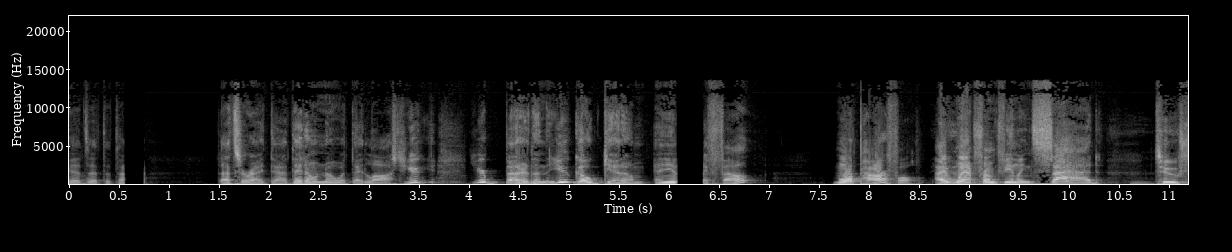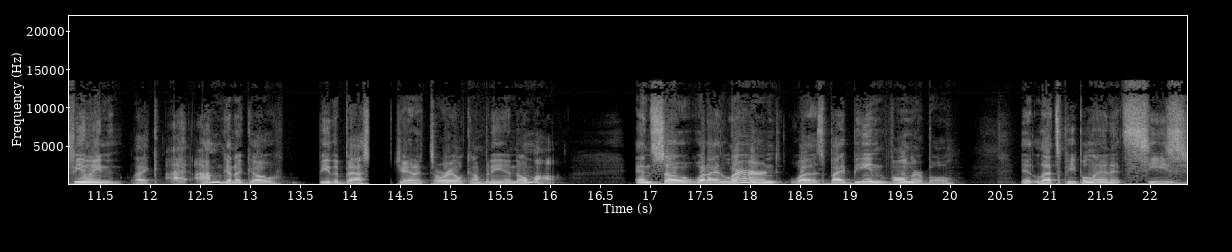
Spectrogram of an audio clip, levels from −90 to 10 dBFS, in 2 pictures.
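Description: The speech drops out three times, each a quick 20 ms fade to silence and then a clean return: from 0.53 to 0.77 s just after "at the", from 6.05 to 6.36 s, and from 14.17 to 14.42 s between "to go be the" and "janitorial company in". These are digital broadcast dropouts. The receiver lost the signal or rejected corrupted frames and muted until valid data resumed, so roughly 0.2 to 0.26 s of programme is simply gone each time.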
